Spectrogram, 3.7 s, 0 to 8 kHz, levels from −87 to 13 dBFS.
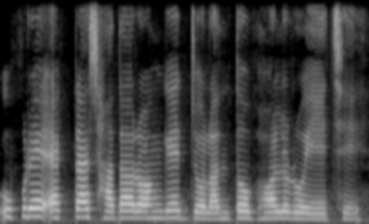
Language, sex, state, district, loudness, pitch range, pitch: Bengali, female, West Bengal, Alipurduar, -14 LUFS, 220-255 Hz, 240 Hz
